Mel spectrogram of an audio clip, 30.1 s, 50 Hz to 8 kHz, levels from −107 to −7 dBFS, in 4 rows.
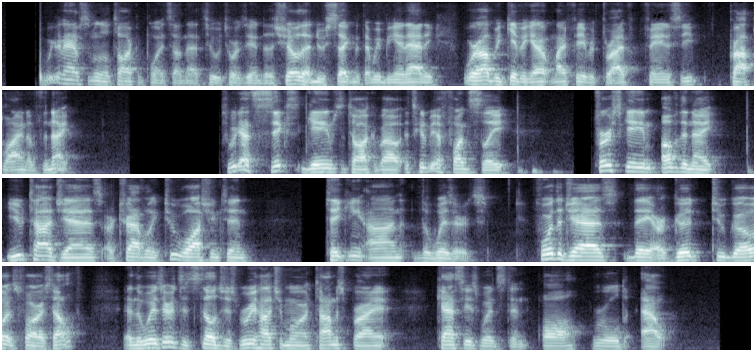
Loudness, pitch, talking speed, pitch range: -19 LUFS, 115 Hz, 190 wpm, 105-130 Hz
